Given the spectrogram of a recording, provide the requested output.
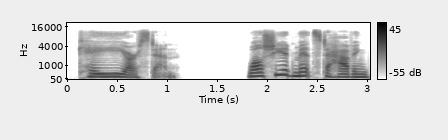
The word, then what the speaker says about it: Kirsten: Additionally, the piece touches upon Kirsten Dunst's earlier comments about her name being frequently mispronounced as Kersten or Kristen, when the correct pronunciation is Kersten.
